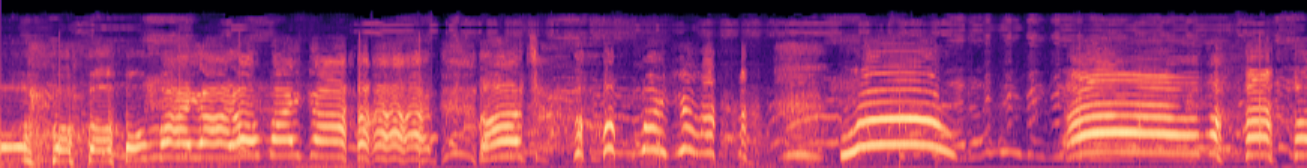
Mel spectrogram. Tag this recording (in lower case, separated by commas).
speech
